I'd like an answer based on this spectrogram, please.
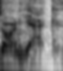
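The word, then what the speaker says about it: Czarniak: It starts with a C. The C is silent.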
